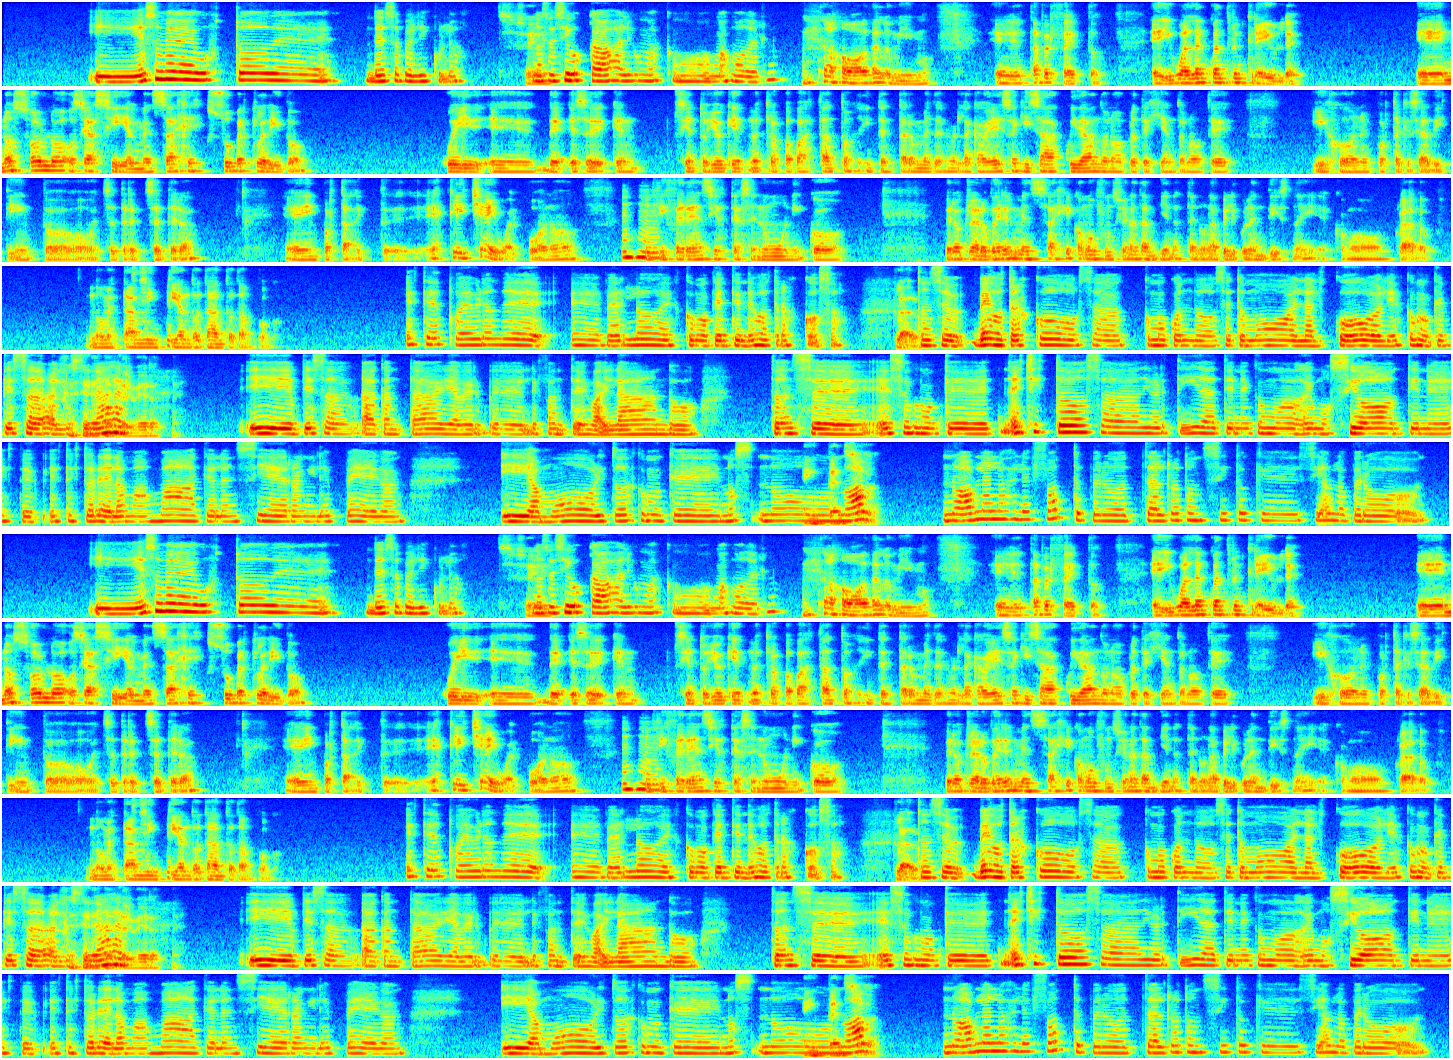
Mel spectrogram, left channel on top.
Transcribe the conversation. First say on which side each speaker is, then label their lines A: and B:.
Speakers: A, on the left; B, on the left.
A: Y eso me gustó de, de esa película.
B: Sí.
A: No sé si buscabas algo más como más moderno.
B: <laughs> No, da lo mismo. Eh, está perfecto. Eh, igual la encuentro increíble. Eh, no solo, o sea, sí, el mensaje es súper clarito, güey, eh, de ese que siento yo que nuestros papás tantos intentaron meternos en la cabeza, quizás cuidándonos, protegiéndonos de hijos, no importa que seas distinto, etcétera, etcétera. Eh, importa, es cliché igual, po, ¿no?
A: Ujú.
B: Tus diferencias te hacen único. Pero claro, ver el mensaje, cómo funciona también hasta en una película en Disney, es como, claro, No me están
A: Sí.
B: mintiendo tanto tampoco.
A: Es que después de grande eh, verlo es como que entiendes otras cosas.
B: Claro.
A: Entonces ves otras cosas, como cuando se tomó el alcohol y es como que empieza a
B: <laughs>
A: alucinar
B: De veras.
A: <laughs> y empieza a cantar y a ver eh, elefantes bailando. Entonces, eso como que es chistosa, divertida, tiene como emoción, tiene este, esta historia de la mamá que la encierran y le pegan, y amor y todo, es como que no, s- no,
B: Es intenso.
A: no, hab- no hablan los elefantes, pero está el ratoncito que sí habla, pero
